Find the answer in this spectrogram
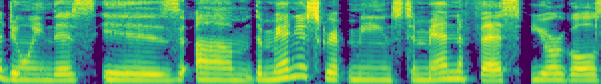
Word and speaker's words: Manuscript: with defining what does manuscript mean and it's pronounced Manny like a manicure plus scripting the combination of words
